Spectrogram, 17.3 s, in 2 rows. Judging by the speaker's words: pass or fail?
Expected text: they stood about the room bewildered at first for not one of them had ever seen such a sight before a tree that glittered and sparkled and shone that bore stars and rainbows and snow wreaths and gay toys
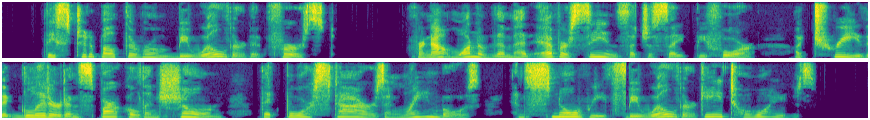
fail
